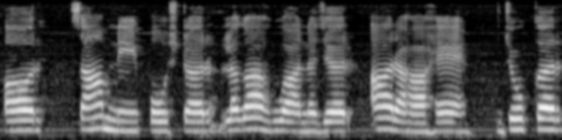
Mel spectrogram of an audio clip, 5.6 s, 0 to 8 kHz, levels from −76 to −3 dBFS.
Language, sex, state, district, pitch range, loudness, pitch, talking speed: Hindi, female, Haryana, Jhajjar, 200-230 Hz, -15 LUFS, 205 Hz, 115 wpm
